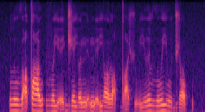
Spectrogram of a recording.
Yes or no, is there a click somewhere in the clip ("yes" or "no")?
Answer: no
